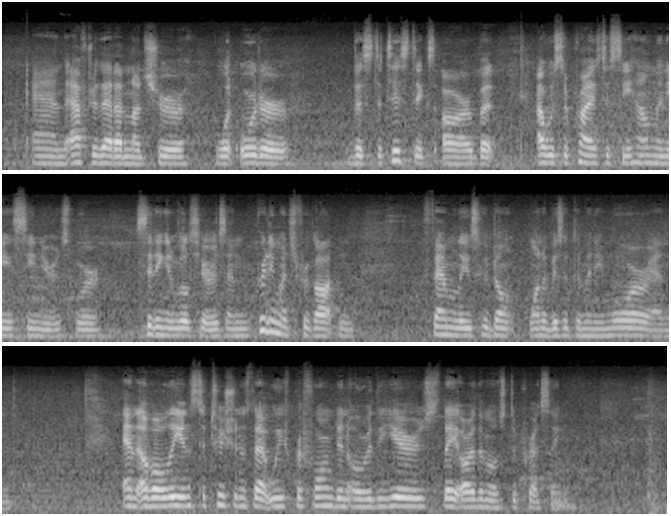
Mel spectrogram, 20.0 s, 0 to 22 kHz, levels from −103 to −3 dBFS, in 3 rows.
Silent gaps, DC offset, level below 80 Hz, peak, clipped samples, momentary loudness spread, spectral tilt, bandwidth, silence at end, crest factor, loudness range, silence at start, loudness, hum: none; under 0.1%; -56 dBFS; -8 dBFS; under 0.1%; 18 LU; -4 dB/octave; 13.5 kHz; 0 s; 20 dB; 5 LU; 0 s; -27 LUFS; none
